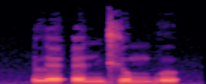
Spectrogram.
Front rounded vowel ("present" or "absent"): absent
